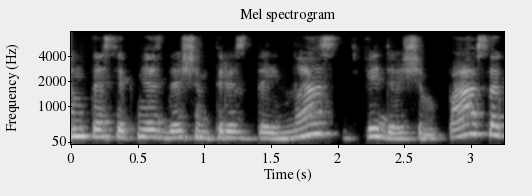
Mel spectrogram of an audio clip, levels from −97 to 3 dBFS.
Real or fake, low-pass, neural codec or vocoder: real; 7.2 kHz; none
